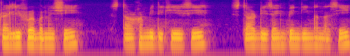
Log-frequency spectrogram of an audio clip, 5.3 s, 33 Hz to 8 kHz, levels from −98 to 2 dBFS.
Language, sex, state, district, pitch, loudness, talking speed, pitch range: Nagamese, male, Nagaland, Kohima, 100 Hz, -18 LUFS, 150 wpm, 100-105 Hz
